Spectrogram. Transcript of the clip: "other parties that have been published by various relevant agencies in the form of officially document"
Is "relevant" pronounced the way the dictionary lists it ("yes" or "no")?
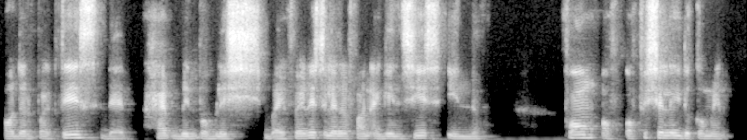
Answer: no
